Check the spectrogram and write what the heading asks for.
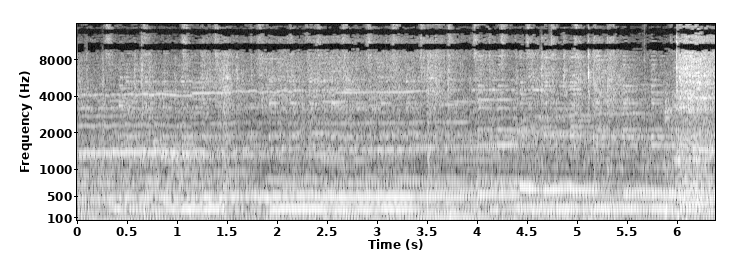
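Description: Live rock band playing, with electric guitars, bass and keyboards holding long, steady notes.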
